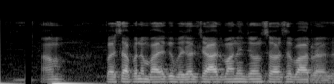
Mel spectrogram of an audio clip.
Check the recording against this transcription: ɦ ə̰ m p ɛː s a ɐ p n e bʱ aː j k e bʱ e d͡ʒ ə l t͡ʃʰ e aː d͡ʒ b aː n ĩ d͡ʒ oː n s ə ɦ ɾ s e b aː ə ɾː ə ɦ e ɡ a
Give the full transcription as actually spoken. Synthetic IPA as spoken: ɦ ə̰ m p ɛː s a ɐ p n e bʱ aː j k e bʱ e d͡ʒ ə l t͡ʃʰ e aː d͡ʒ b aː n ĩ d͡ʒ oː n s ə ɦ ɾ s e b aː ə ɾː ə ɦ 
